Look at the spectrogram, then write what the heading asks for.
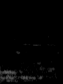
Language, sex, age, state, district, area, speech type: Maithili, male, 18-30, Bihar, Supaul, rural, conversation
